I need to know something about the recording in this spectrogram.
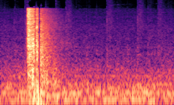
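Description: A single sharp knock about a third of a second in, dying away quickly, over a steady low hum.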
